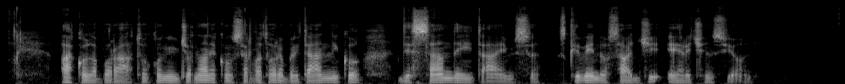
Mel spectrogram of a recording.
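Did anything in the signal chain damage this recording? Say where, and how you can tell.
Yes. There is a block size mismatch (truncated) at the driver or buffer stage, present throughout the speech. A steady 43.1 Hz buzz, which fits 1024-sample blocks, comes from each block's tail being discarded at the boundary, though the speed stays at about 1.0x.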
